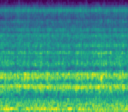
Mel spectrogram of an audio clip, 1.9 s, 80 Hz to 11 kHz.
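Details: HP 8901B modulation analyzer cooling fan, measured with an RTA: even whirring hum with a steady mid-pitched whine and no speed change; a noisy, rough-running cooling fan.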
